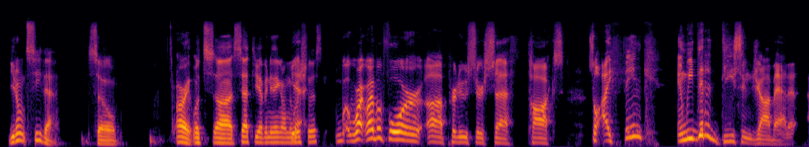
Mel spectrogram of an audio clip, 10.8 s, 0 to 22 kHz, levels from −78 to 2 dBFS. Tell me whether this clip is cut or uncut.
uncut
